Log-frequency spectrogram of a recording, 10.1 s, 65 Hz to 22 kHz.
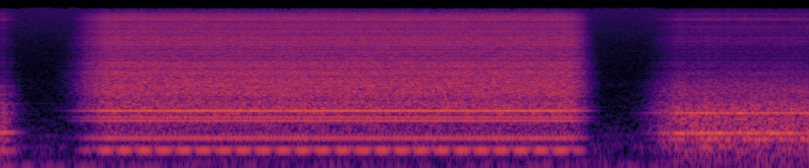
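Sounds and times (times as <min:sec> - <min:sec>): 
Lectrofan Micro 2 fan sounds at max volume: 0:00.2 - 0:10.0.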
